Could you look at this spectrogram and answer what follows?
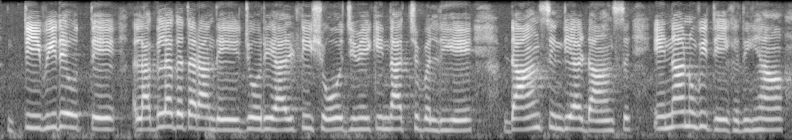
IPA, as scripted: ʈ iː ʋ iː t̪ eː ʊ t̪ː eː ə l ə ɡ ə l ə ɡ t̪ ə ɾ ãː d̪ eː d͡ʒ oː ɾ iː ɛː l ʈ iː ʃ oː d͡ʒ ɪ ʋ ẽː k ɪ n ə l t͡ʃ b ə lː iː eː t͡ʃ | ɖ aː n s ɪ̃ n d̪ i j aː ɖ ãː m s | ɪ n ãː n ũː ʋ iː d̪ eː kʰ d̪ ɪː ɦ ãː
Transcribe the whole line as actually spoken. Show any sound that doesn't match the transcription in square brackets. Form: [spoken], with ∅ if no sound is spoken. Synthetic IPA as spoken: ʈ iː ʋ iː [d̪] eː ʊ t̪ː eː ə l ə ɡ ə l ə ɡ t̪ ə ɾ ãː d̪ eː d͡ʒ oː ɾ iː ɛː l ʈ iː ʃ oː d͡ʒ ɪ ʋ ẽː k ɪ n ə [∅] t͡ʃ b ə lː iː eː [∅] | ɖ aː n s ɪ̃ n d̪ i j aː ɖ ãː [n] s | ɪ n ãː n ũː ʋ iː d̪ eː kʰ d̪ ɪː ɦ ãː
